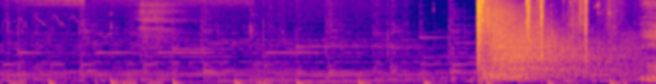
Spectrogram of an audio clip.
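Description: A long-distance rifle shot during a hunt, fired after a stretch of quiet outdoor ambience, a single loud broadband blast followed by a rolling echo and rustle.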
